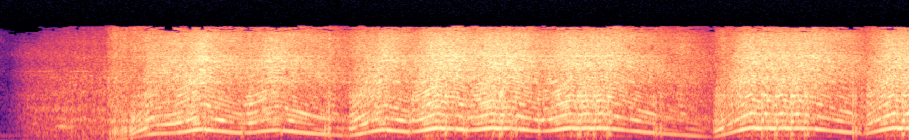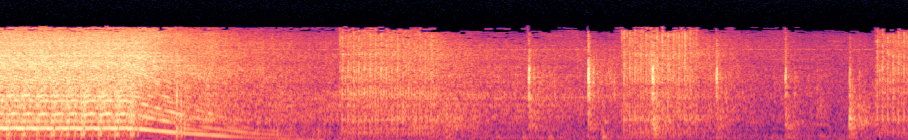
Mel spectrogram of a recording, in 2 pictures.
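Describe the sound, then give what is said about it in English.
Sport motorcycles, known as crotch rockets, roar at Calhoun Parkway and Xerxes Avenue South. A loud engine climbs in pitch, drops and climbs again several times as it revs through gears, then fades into quieter traffic noise with a few sharp clicks. “It's where people on these kind of newfangled motorcycles that some people call crotch rockets,”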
